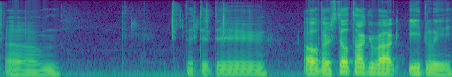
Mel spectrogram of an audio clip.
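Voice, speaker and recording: A plain, everyday voice with an American accent speaks at a fairly slow pace and ordinary pitch variation. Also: man, medium pitch for a man. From Miami, Florida, US. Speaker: live stream host and artist. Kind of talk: casual chat during live painting demo. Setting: live stream.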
